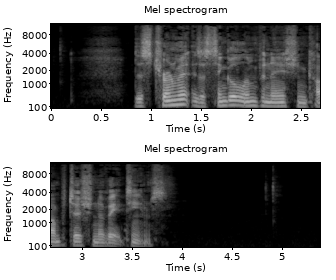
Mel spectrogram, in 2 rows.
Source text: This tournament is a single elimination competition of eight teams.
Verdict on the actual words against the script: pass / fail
pass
